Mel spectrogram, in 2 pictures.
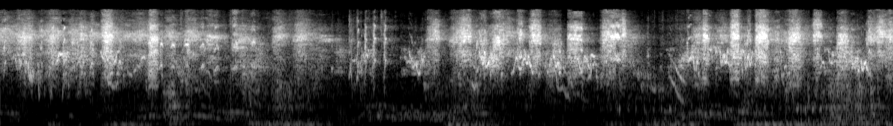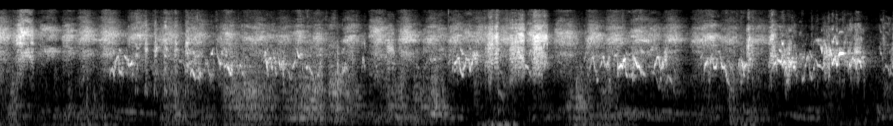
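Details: Continuous high, scratchy budgerigar chatter from several birds, warbling and squawking together in a steady, crowded wash of sound.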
